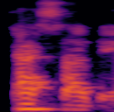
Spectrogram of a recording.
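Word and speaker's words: CASVE: Cassave, dia punya sebutan Cassave. Okay, itu dia punya pronunciation untuk acronym: communication, analysis, synthesis, valuing and execution.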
